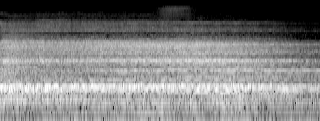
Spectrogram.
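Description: Faint, steady background music: a sustained, drone-like texture with no clear beat.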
